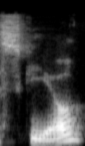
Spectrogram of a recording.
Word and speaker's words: Skeele: to join by Rebecca ski and Rebecca am I pronouncing your last name correctly yes you are you did well great Rebecca ski is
